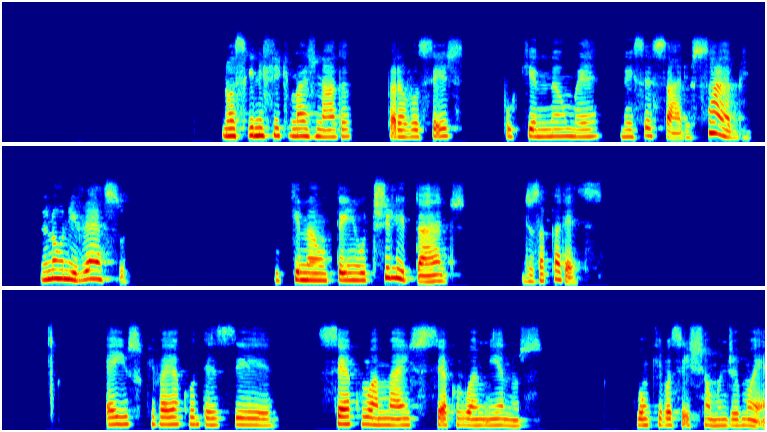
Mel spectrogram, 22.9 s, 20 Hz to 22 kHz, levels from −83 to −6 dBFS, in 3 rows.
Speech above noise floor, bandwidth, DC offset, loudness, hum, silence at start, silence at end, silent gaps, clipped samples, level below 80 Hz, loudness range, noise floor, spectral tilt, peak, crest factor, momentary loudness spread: 68 dB; 8 kHz; under 0.1%; -20 LUFS; none; 2.2 s; 0 s; none; under 0.1%; -70 dBFS; 6 LU; -88 dBFS; -6 dB/octave; -4 dBFS; 18 dB; 13 LU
